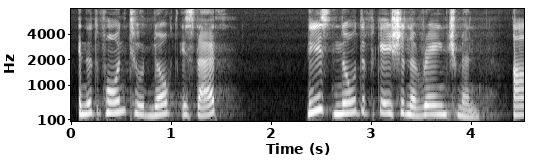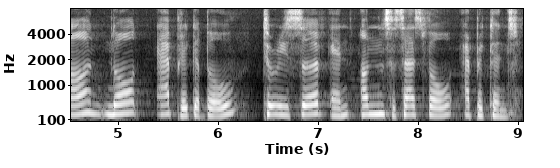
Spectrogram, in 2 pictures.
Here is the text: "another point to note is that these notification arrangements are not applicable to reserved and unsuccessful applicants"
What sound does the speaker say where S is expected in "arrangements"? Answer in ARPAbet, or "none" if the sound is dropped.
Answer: none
